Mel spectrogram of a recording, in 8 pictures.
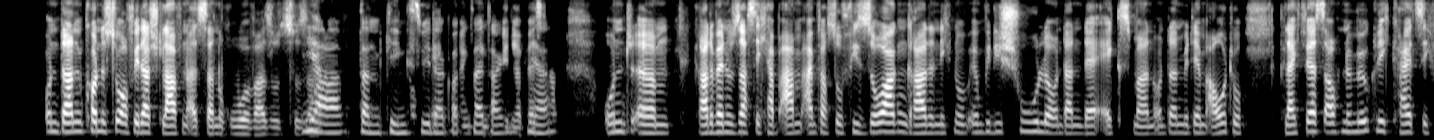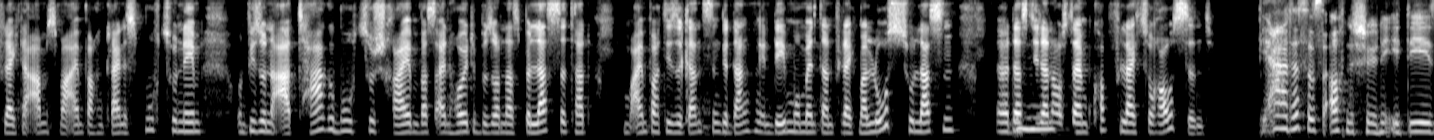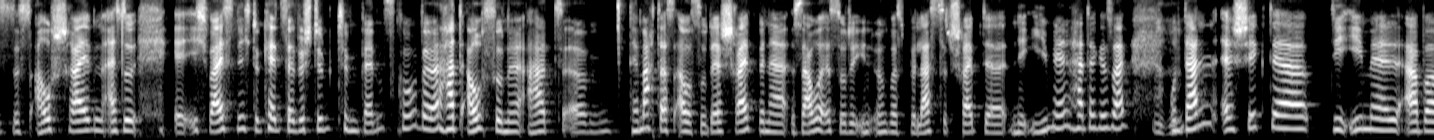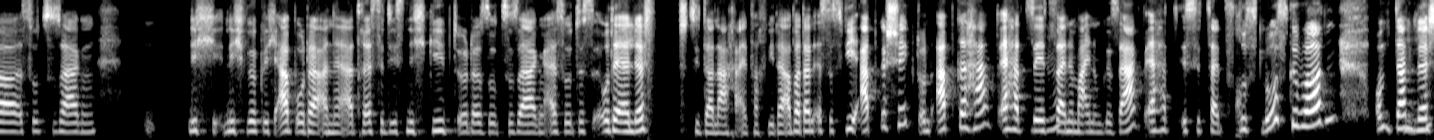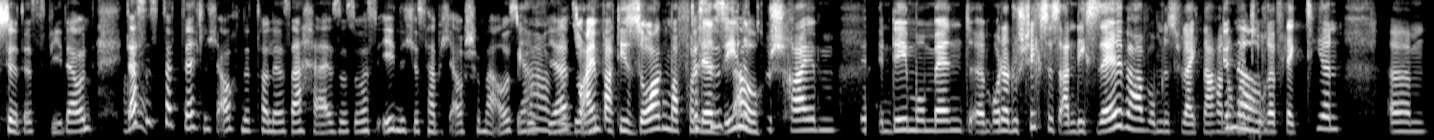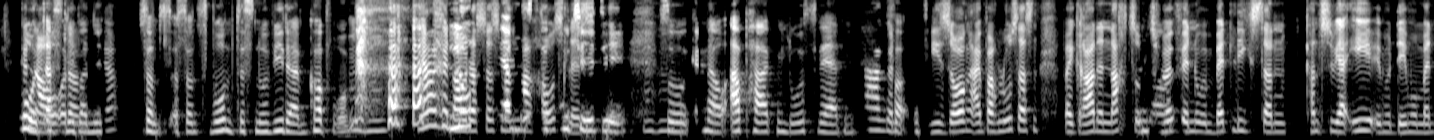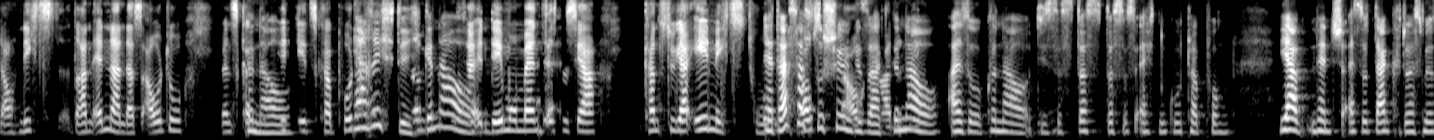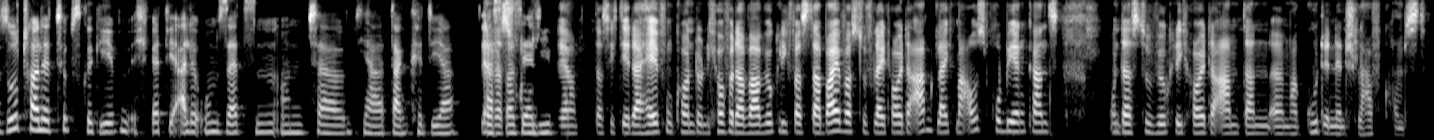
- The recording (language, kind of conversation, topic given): German, advice, Welche anhaltenden Sorgen halten dich vom Einschlafen ab?
- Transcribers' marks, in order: other background noise; unintelligible speech; laugh; unintelligible speech; unintelligible speech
